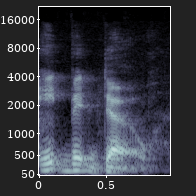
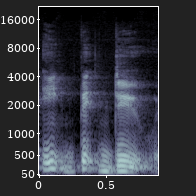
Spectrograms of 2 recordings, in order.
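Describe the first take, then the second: First: The last syllable ends in an 'oh' vowel. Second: The last syllable ends in an 'oo' vowel. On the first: The speaker calls it wrong. "It's not eight bit dough" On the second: The speaker calls it right. "you say it eight bit do"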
